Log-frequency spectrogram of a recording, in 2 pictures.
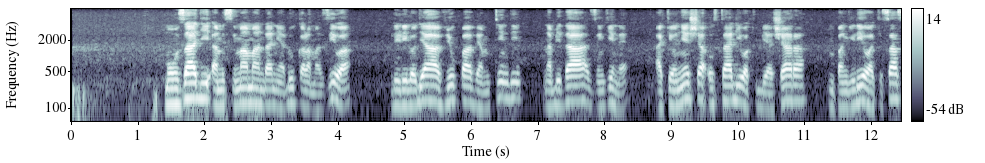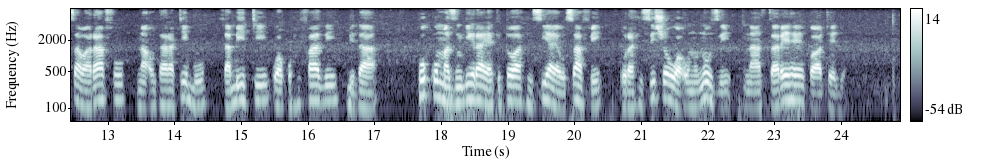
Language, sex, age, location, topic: Swahili, male, 18-24, Dar es Salaam, finance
